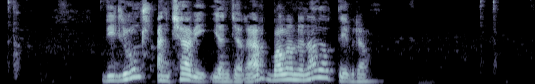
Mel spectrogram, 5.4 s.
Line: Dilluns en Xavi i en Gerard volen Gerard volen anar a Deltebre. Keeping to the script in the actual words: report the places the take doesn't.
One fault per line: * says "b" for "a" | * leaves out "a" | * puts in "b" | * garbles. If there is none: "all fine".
* leaves out "Gerard volen"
